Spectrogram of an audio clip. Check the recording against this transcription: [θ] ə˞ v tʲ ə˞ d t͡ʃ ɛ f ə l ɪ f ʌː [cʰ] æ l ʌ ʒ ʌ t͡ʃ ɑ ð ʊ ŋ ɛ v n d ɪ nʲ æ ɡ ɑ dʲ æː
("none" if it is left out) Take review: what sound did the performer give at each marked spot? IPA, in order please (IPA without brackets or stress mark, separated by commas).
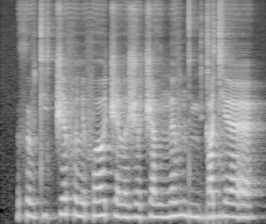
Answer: θ, t͡ʃ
